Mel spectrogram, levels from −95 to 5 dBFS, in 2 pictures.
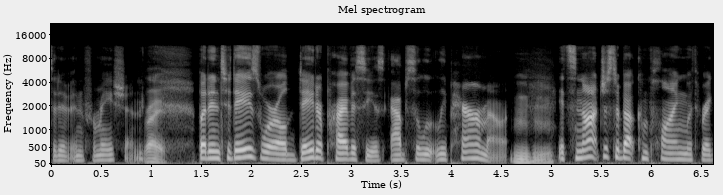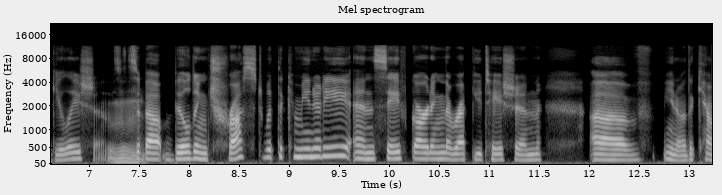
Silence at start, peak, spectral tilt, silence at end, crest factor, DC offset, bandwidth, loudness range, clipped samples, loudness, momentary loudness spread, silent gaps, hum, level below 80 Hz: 0.05 s; -6 dBFS; -5 dB/octave; 0 s; 20 dB; under 0.1%; 12 kHz; 3 LU; under 0.1%; -26 LUFS; 9 LU; none; none; -50 dBFS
